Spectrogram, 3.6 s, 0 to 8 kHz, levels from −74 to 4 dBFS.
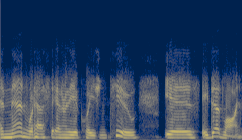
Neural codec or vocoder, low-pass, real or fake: none; 7.2 kHz; real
